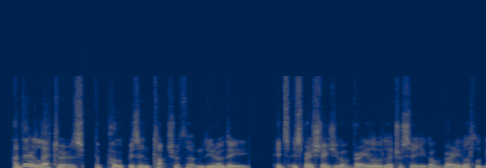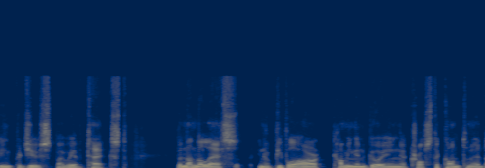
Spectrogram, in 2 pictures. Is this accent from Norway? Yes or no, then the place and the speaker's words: no; Scotland, United Kingdom; As a Scotsman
